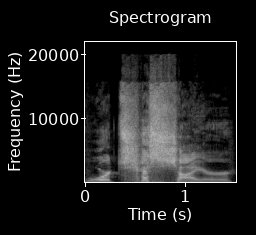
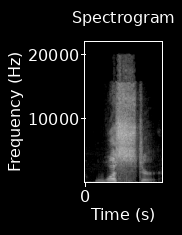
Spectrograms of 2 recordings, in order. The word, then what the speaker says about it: Worcester: And I am saying woristir because it is not war chessire sauce. It is in the in the Yankee New England vernacular. It is Worcester. So, woohashir. Okay, that's how you say it.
